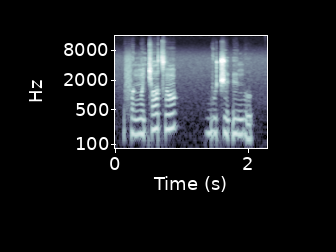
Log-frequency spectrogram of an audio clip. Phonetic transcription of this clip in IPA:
f ʌ ŋ ɔ̃ c ɔ t͡s ɔ̃ | b u t͡ʃ y ʔ y ŋ u

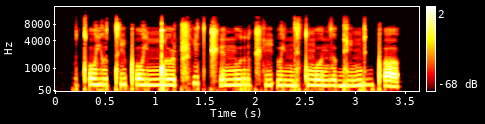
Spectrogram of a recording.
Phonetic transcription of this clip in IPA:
tʼ o j ɯ tʼ i pʼ o j ŋ͡ǃ ɯ ʈ͡ʂʰ i t t͡ʃʼ e n̪ u r t͡ʃʼ i ʔ ɯ j n d i t ŋʷ ɯ n z ɯ ɡ i ŋ ɡ e ɡ pʼ ʌ

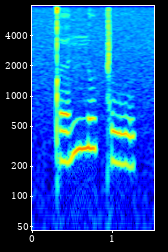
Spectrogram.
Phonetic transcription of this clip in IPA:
ǃ ə nː u ǁ u

